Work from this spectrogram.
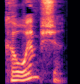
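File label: "coemption", English, British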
